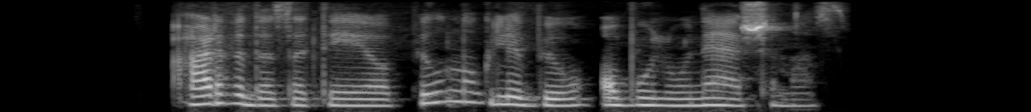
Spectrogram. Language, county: Lithuanian, Klaipėda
